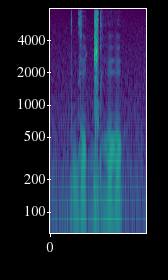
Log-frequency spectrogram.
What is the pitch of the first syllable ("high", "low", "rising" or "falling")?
low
